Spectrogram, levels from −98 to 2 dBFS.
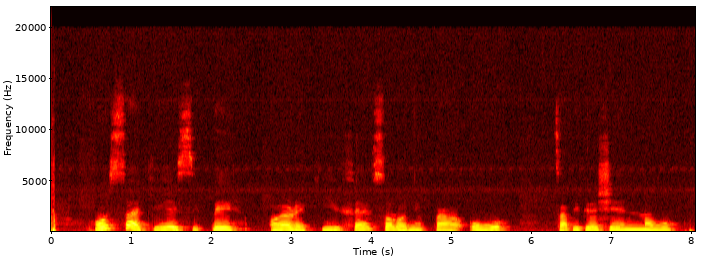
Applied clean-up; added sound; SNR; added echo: none; none; none; none.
